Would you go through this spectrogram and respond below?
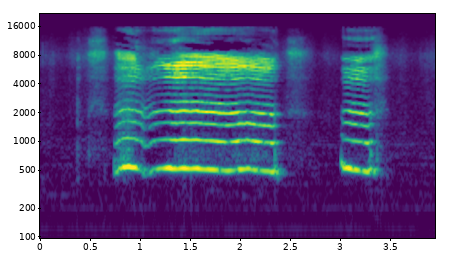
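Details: A teething baby's long, loud, high-pitched wail followed by a shorter cry; ordinary infant crying.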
